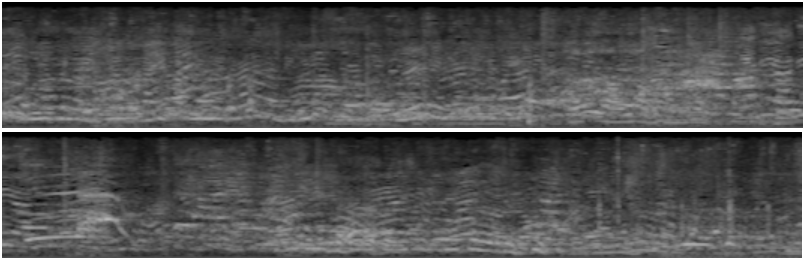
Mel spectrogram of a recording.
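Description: Many people talking at once: a steady chatter of overlapping voices, with no one voice standing out.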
